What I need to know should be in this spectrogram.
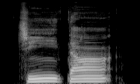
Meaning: today (the part that has already passed) (commonly placed at the beginning of the statement, as “today we did…”)
- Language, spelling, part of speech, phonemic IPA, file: Navajo, jį́į́dą́ą́ʼ, adverb, /t͡ʃĩ́ːtɑ̃́ːʔ/, Nv-jį́į́dą́ą́ʼ.ogg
